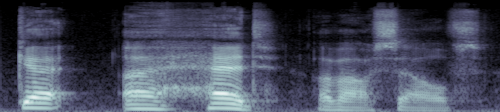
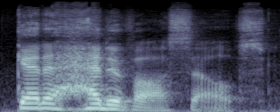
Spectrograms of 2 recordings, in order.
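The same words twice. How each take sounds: First: The phrase is said with strong, heavy emphasis. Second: The phrase is said with lighter, softer emphasis. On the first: The speaker calls it wrong. "Big stress there" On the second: The speaker calls it right. "slightly less stress"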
